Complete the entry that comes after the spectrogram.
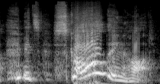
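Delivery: loud, high and slow gleeful boast. Acted. Daughter teasing her father, gleeful and slow. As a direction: savour every word with delight. Meg's glee.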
